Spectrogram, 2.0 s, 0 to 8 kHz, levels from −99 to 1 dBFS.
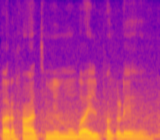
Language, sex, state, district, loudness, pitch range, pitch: Hindi, male, Uttar Pradesh, Lucknow, -14 LUFS, 105-115 Hz, 110 Hz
